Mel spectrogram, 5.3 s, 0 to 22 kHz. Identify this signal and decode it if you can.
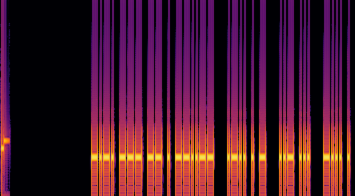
Morse code, heard as a keyed tone, about 40 wpm, 700 Hz. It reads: COME, LET US BE
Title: Sentences from Top 300 Words 40wpm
